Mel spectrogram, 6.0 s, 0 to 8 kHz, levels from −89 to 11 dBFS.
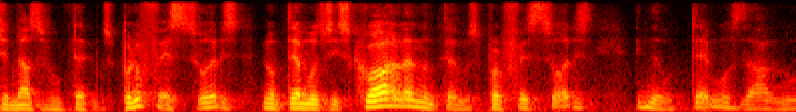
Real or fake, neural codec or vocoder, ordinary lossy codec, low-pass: fake; codec, 16 kHz in and 24 kHz out, 0.6 kbps, FocalCodec, streaming, 4096 codes; none; 7.2 kHz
